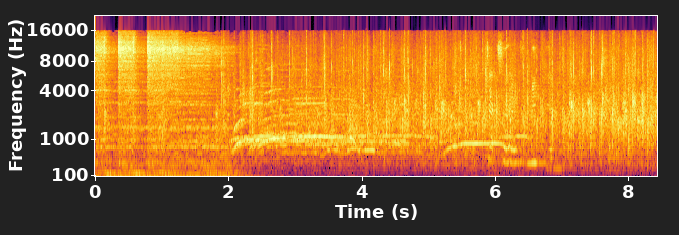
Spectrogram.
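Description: A song's backing track comes to an end about two and a half seconds in, and the audience breaks into applause and cheering.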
